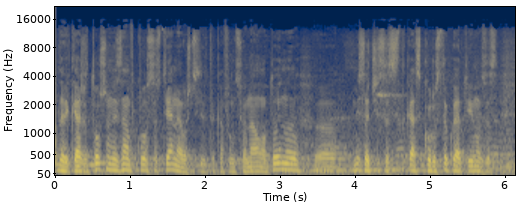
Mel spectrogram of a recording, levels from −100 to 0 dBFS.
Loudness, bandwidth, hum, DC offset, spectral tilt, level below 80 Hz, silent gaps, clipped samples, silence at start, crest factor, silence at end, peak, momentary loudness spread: -23 LUFS; 14 kHz; none; under 0.1%; -6 dB/octave; -44 dBFS; none; under 0.1%; 0 s; 18 dB; 0 s; -4 dBFS; 8 LU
